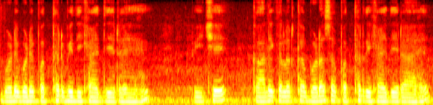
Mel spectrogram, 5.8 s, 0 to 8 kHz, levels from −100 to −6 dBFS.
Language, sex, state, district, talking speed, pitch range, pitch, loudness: Hindi, male, Chhattisgarh, Bastar, 195 wpm, 125-140 Hz, 130 Hz, -15 LUFS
